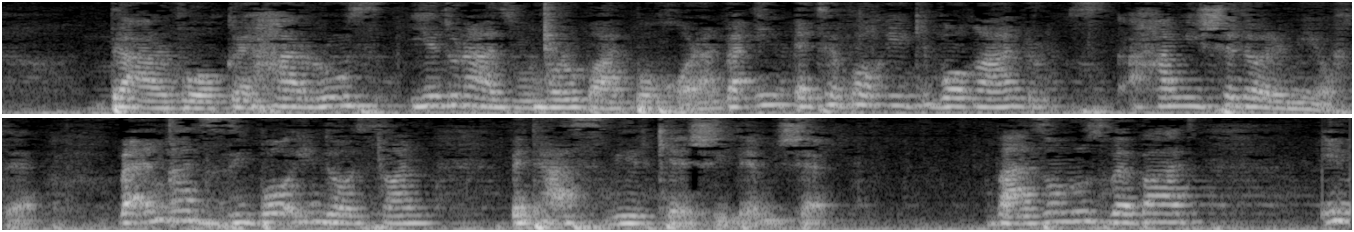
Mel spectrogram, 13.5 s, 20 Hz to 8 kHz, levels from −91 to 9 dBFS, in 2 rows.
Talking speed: 155 wpm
